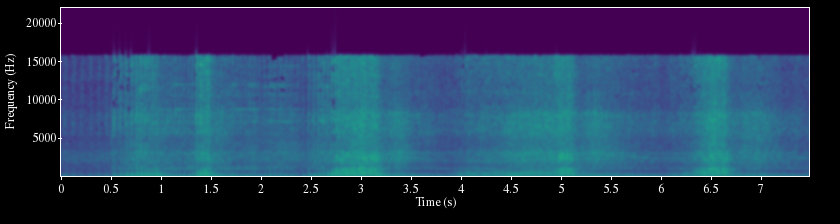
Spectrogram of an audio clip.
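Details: Honda Beat scooter after new ECU installed and initialised (previously bogging intermittently; an error 7 was read and the throttle cable was frayed and replaced): engine blips up in repeated clean bursts about every second and a half, picking up smoothly without stumbling; normal revving.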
